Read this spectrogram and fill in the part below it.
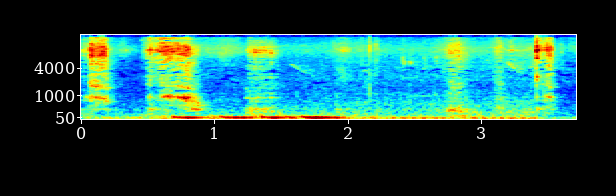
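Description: Semolina dry-roasting in a pan without oil or ghee, with a continuous raspy scraping of a spatula stirring the grains and a brief clink near the end, no talking.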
